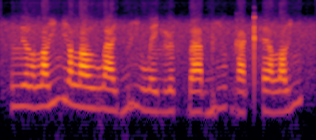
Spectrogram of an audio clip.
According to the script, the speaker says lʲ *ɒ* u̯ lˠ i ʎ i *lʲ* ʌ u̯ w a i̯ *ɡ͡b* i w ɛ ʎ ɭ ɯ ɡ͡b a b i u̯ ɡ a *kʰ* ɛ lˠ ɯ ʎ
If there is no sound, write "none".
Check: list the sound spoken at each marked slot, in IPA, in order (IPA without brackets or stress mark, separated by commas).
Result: ʌ, lˠ, b, kʰ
